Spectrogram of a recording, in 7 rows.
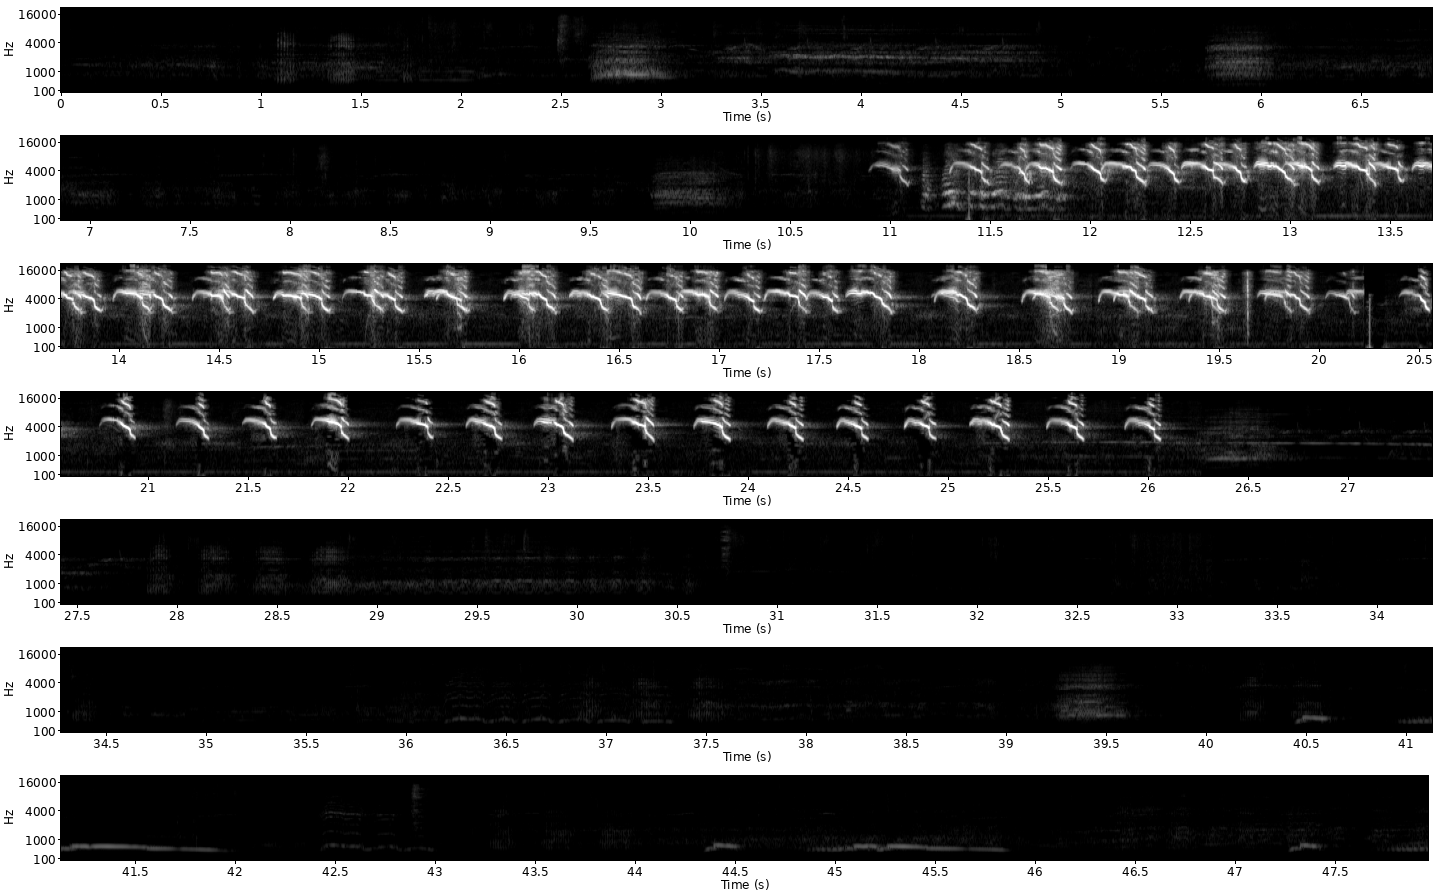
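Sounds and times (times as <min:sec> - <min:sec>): chicken high downward calls: 0:11.0 - 0:26.2
chickens clucking: 0:11.0 - 0:26.2
low steady hum: 0:11.0 - 0:26.2.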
